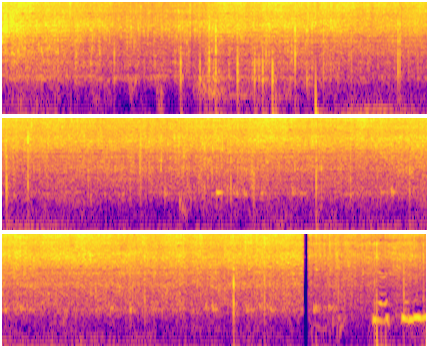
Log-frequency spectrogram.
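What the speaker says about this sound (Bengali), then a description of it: "পেঁয়াজ কলিগুলো ভাজা ভাজা হয়ে গেছে" Spring onion greens fry in hot oil with nigella seeds for a Bengali fish curry, giving a steady, loud, close sizzle and hiss with occasional faint stirring clicks and no talking.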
